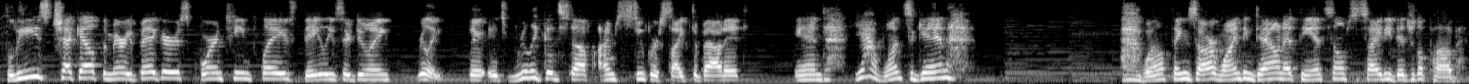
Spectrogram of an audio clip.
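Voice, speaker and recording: A man's voice: high voice, a little slow, soft background music. A man hosting a podcast in a casual, enthusiastic and informal conversational style. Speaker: podcast host.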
